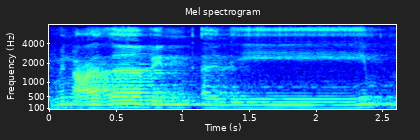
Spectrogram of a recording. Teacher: تنجیکم من نون ساکن کے بعد عین آنے کی وجہ سے اظہار حلقی ہے، عذاب عین وسط حلق سے ادا ہوتا ہے، ذال نرمی سے پڑھتے ہیں، ذا الف مدہ ہے 2 حرکات لمبا کرتے ہیں، تنوین کے بعد حمزہ آنے کی وجہ سے اظہار ہے۔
